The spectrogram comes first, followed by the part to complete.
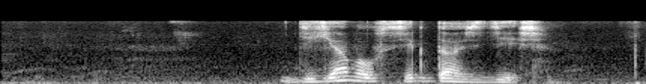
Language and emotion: Russian, neutral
